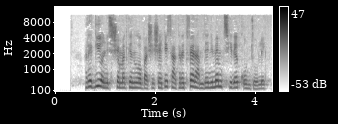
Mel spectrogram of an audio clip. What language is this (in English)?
Georgian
